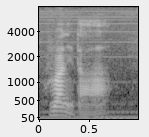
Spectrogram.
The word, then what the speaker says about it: 꾸란: 꾸란. 코란이라고도 하고 꾸란이라고 하는데 원래 발음은 꾸란에 더 가깝다 그래요.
